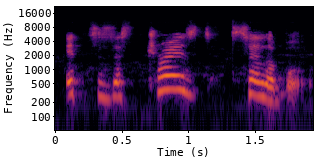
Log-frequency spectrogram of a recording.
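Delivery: normal talking voice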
